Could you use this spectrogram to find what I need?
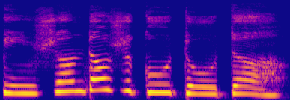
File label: loading, zh-hant; cookierunwiki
